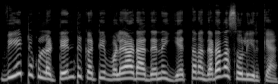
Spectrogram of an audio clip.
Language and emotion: Tamil, angry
